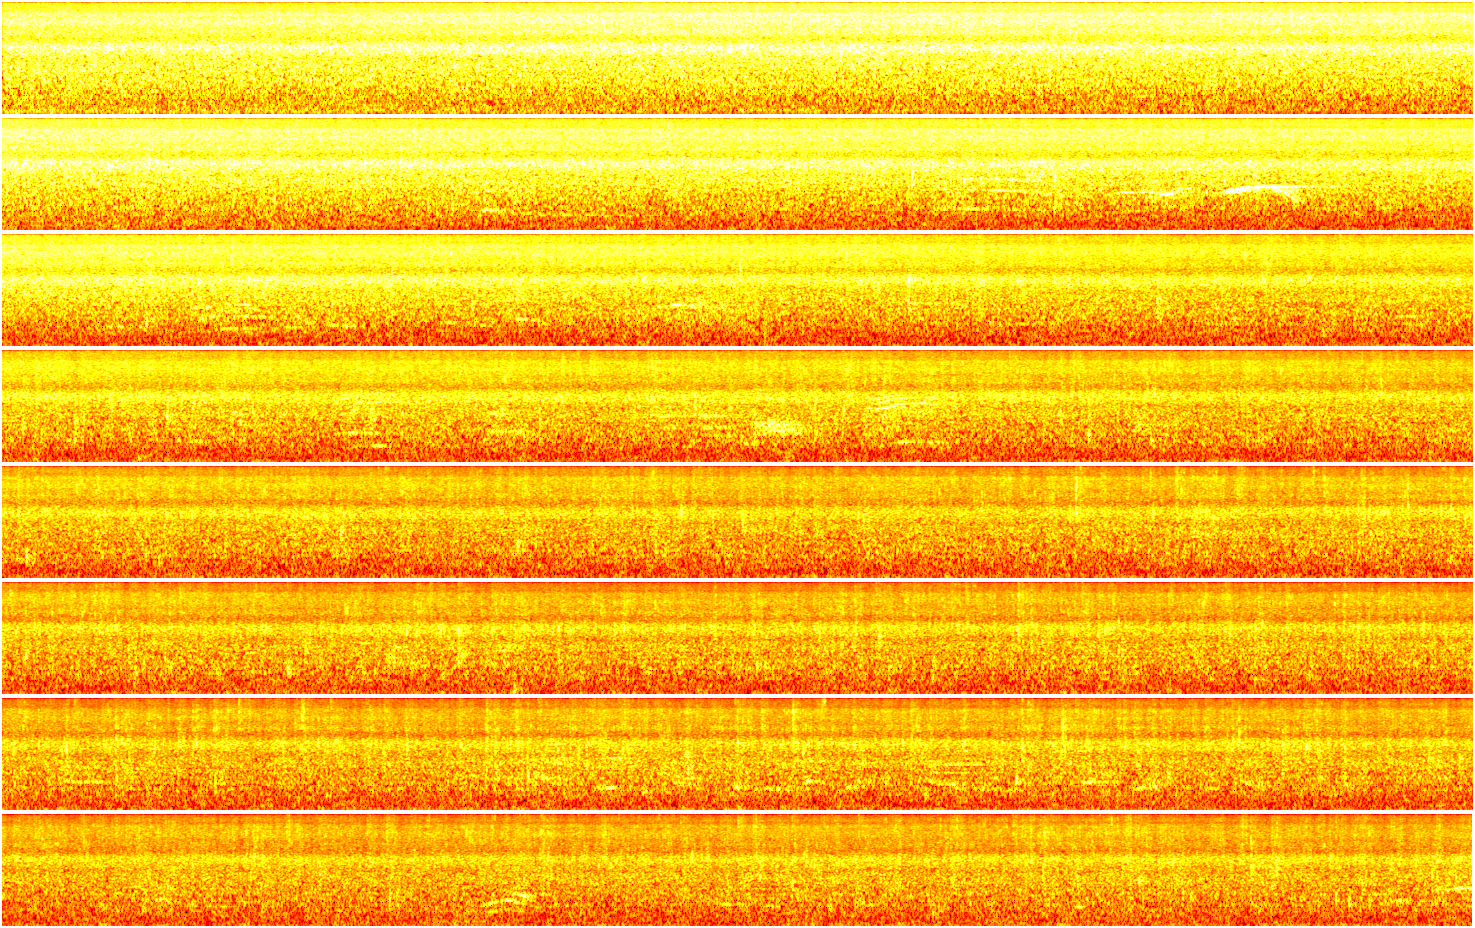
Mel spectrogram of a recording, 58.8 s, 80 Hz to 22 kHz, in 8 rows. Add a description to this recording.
Fountain, Binaural recordings, Sony PCM D100+ Soundman OKM II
